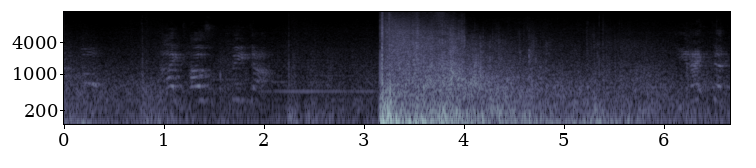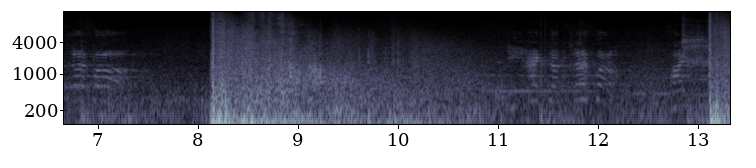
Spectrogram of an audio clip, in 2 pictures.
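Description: Ship guns in a naval warfare game fire two heavy booming salvos a few seconds apart, each a sudden loud blast that rumbles away, under ongoing speech.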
